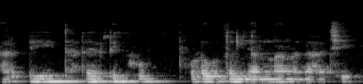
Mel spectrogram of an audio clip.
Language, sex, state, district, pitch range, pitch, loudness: Bengali, male, West Bengal, Jhargram, 125-130 Hz, 130 Hz, -19 LUFS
